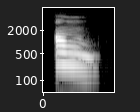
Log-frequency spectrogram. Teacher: इसका जो साउंड है इसकी जो ध्वनि है वो ये है जब हम बोलते हैं अंग तो नाक में जो हमारे जाता है ध्वनि तो वो ध्वनि इसका सही उच्चारण है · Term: अनुस्वार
